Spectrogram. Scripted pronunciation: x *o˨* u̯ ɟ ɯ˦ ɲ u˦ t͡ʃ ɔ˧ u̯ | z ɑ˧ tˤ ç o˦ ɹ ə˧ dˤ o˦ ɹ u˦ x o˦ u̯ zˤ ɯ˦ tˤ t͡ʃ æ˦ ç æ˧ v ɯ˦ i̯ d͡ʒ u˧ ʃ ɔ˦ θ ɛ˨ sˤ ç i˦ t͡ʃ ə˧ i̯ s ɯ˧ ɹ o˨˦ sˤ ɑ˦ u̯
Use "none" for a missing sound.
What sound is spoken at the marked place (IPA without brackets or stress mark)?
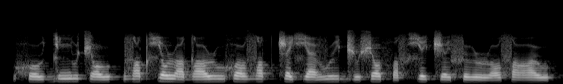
o˨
